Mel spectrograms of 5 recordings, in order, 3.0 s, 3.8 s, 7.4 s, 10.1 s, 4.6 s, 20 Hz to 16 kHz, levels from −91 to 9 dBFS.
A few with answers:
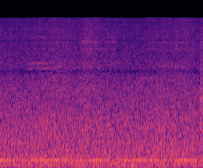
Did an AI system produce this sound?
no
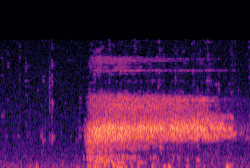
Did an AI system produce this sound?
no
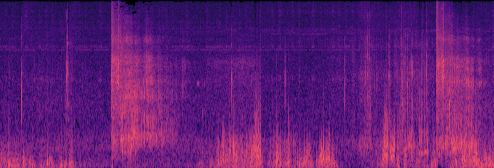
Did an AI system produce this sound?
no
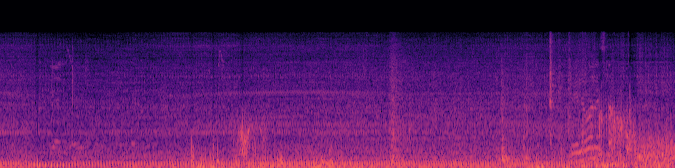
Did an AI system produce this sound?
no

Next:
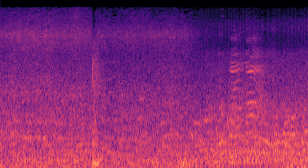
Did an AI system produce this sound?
yes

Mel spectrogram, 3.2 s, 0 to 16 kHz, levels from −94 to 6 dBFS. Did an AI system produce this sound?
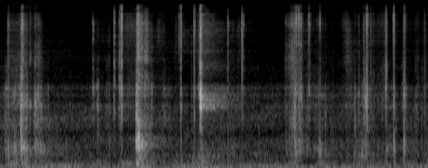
yes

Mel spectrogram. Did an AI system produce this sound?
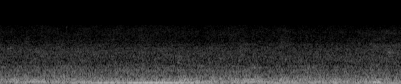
no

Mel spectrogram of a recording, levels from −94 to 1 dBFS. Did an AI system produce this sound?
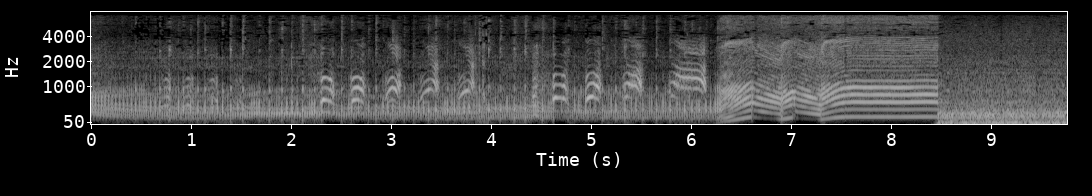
no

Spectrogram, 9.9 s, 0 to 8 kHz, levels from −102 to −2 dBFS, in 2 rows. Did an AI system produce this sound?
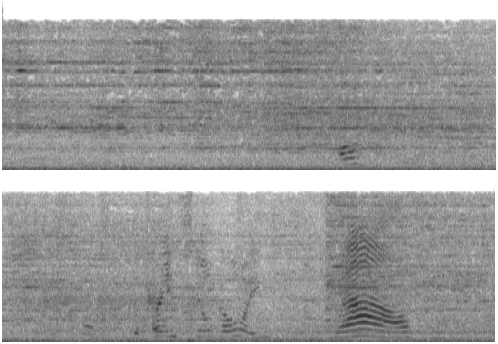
no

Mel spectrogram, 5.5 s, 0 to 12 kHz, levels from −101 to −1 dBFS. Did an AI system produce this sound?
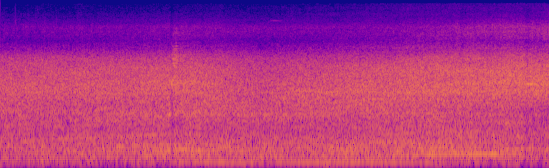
no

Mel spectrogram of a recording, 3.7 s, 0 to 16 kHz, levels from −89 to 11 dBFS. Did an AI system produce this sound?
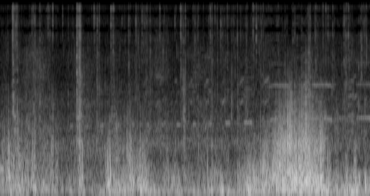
yes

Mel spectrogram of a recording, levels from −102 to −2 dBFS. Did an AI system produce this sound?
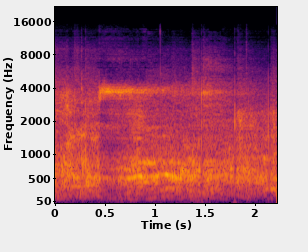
yes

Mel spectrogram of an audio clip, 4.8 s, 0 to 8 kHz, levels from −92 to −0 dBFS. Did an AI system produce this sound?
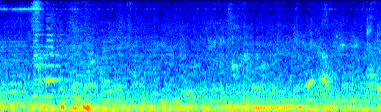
yes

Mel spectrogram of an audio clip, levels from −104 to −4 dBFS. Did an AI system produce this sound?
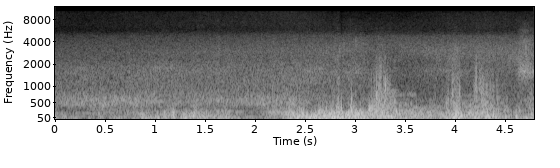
no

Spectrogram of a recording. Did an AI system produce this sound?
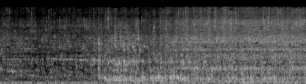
no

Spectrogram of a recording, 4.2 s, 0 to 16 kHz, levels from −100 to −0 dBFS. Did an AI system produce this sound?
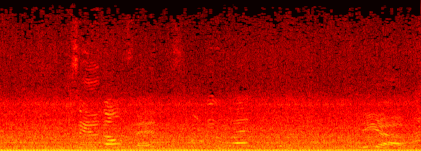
no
